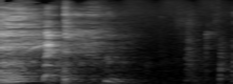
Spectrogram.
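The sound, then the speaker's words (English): A person coughs to clear something stuck in the throat: a harsh burst followed by a couple of shorter, rougher hacks, then quieter throaty noises trailing off. “I'm sorry, I have something in my throat.”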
